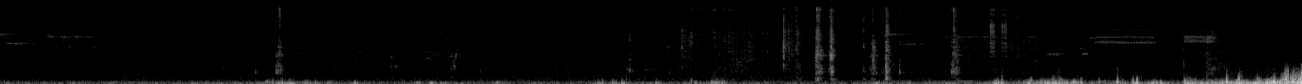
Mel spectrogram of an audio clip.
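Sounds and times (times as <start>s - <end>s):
faint bird chirps: 0.0s - 1.2s, 2.8s - 6.8s, 8.8s - 12.2s.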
